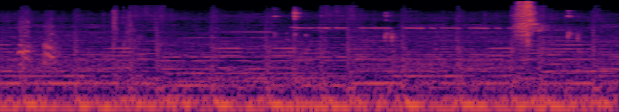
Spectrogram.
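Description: Dog barking and yipping in the turn-based video game Battle Brothers, a series of short, fairly faint barks and whimpers over a steady backdrop of game music.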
